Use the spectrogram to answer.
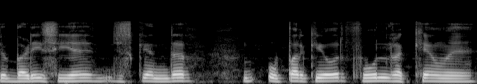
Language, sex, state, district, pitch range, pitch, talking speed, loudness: Hindi, male, Uttar Pradesh, Lucknow, 140-155 Hz, 150 Hz, 150 wpm, -15 LUFS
